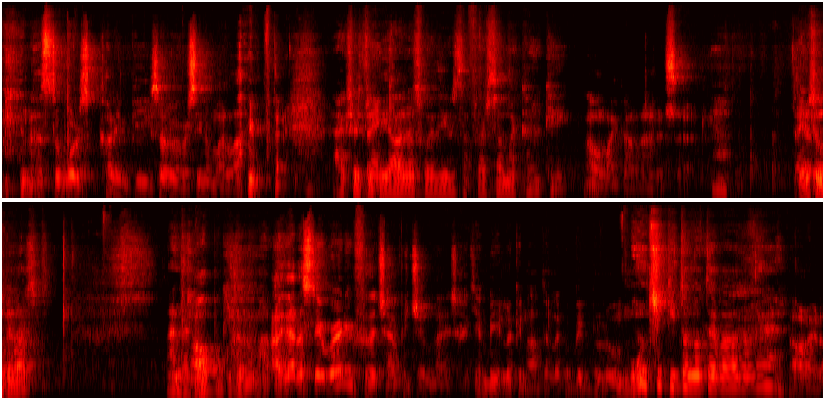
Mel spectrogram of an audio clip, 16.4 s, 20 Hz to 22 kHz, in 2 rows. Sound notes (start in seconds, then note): 7.4 Spanish; 14.4 Spanish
